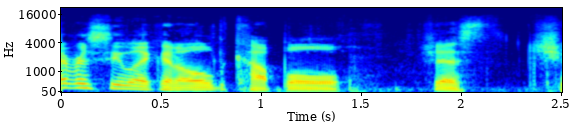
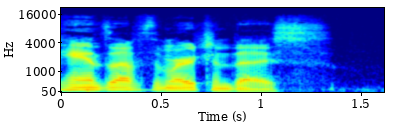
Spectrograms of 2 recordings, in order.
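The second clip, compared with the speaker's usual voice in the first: ordinary delivery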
